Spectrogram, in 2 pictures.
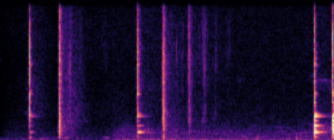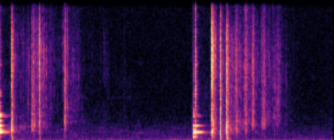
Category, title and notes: Sound effects > Natural elements and explosions
falling cone metal
Falling cone to the metal barrier
cone, falling, forest, metal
